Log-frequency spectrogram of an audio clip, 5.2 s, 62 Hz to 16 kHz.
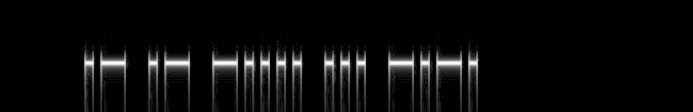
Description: Morse code, heard as a keyed tone, about 20 wpm, 700 Hz. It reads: AA6SC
